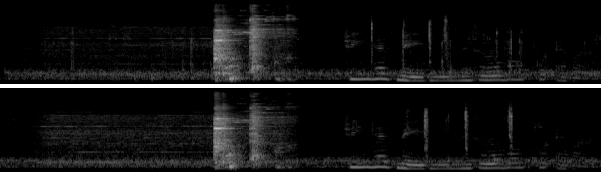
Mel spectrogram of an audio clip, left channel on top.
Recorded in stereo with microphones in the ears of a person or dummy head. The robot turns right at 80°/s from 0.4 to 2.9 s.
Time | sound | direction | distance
2.1 | breaking glass | 10° right (ahead or behind) | 1.3 m
3.4 | a woman speaking | 10° left (ahead or behind) | 0.6 m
